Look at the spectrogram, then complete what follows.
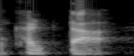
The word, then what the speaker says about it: खट्टा: ये ठा नहीं यहां पर ट ऐसा इसका उच्चारण खट्टा मधुरा पुल्लिंग में प्रयोग किया जाता है।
